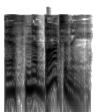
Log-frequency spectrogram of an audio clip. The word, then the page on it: ethnobotany: British English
